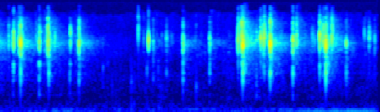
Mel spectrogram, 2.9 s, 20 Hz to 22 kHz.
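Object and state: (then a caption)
Paint pen with mixing ball rattling loose. A Tuli Art acrylic paint pen from the pastel set, number 19, unused for a while, is shaken until the ball bearing inside rattles to mix the paint. A rapid series of bright, sharp clicks and rattles sounds over a low steady hum. The rattle shows the ball is moving freely and the paint is being mixed.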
